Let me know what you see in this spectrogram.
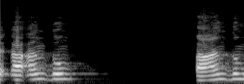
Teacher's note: ادخال کا مطلب یہ ہے کہ پہلے حمزے کے بعد ہم الف مدہ پڑھیں گے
